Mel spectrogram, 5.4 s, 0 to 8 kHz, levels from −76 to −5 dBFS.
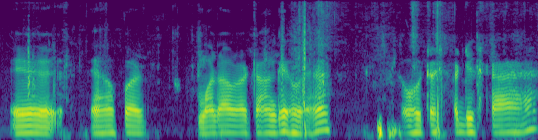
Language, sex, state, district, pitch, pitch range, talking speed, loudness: Hindi, male, Chhattisgarh, Balrampur, 105 Hz, 105-110 Hz, 145 wpm, -16 LUFS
